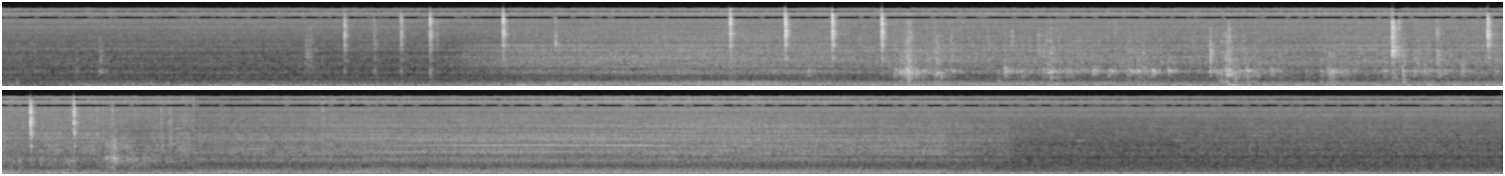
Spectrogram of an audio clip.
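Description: Diesel engine of heavy earthmoving machinery working, its note rising and falling as it comes under load from about five seconds in until about twenty-five seconds in, then settling back to a lower drone. A run of sharp metallic clanks and knocks comes through the first half.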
